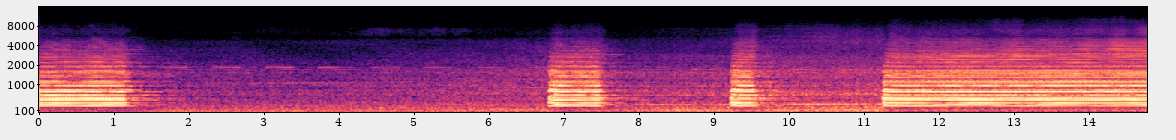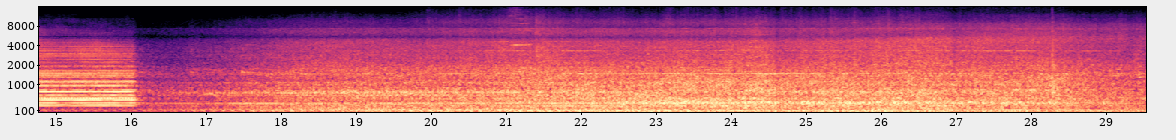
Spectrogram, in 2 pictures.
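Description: A CSX freight locomotive's multi-chime air horn sounds for a grade crossing: a blast of about a second, two short blasts, then one long blast of about five seconds. The locomotive and its train of freight boxcars then pass close by, a steady rumble of engine and wheels on the rails that grows as the train draws level.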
